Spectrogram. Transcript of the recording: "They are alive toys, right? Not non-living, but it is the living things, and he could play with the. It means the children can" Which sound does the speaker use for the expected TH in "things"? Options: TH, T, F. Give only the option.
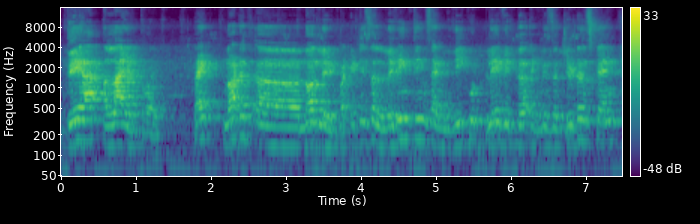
T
